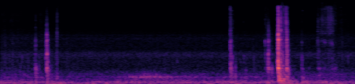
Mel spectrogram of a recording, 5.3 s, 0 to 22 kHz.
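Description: Car key pulled from the ignition of a 2009 GM truck, a few faint clicks and a sharp metallic rattle near the end over a quiet low hum.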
